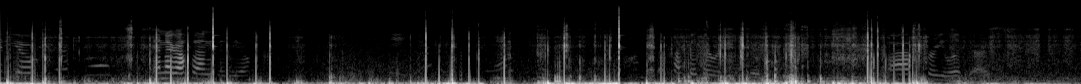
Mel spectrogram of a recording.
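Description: Irregular sharp clicks and knocks throughout, with a few short bursts of excited voices without clear words and a low rumble in the second half.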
